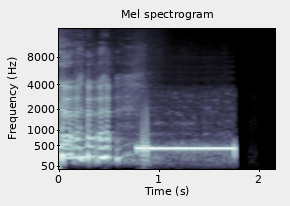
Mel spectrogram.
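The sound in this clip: A telephone ringing tone sounds on an outgoing call: after brief talk, a single steady mid-pitched tone holds for about a second, then stops abruptly into silence.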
